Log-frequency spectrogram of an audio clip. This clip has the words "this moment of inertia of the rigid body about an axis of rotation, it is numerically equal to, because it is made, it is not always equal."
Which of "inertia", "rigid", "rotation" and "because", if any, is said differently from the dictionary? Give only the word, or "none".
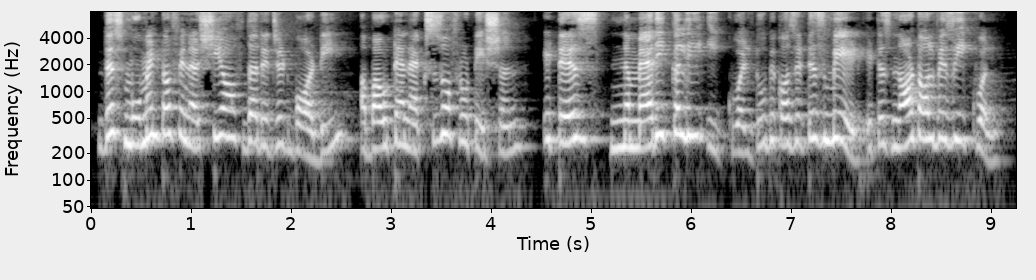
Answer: none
